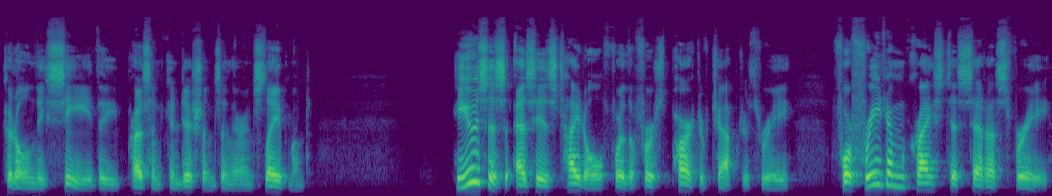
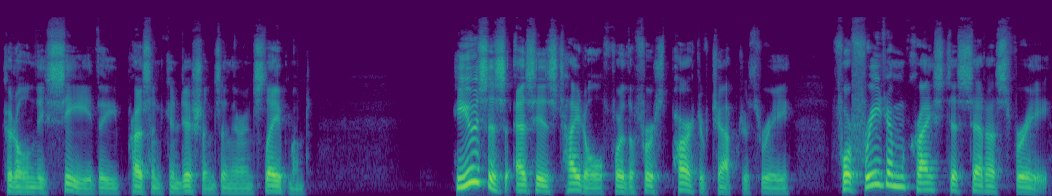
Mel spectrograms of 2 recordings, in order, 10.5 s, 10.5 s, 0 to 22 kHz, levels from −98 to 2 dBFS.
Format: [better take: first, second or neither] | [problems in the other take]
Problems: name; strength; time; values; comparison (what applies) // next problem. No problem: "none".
second | thin; somewhat; fading below 300 Hz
